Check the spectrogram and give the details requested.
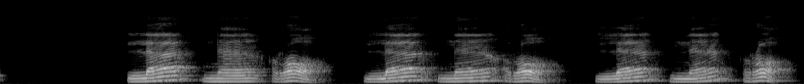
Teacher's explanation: লা জিহবার আগা অগ্রতালুর সাথে লাগিয়ে উচ্চারিত হয়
